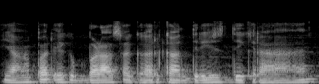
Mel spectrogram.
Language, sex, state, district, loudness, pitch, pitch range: Hindi, male, Jharkhand, Garhwa, -20 LUFS, 100 Hz, 95-105 Hz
